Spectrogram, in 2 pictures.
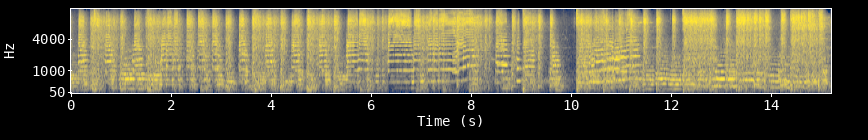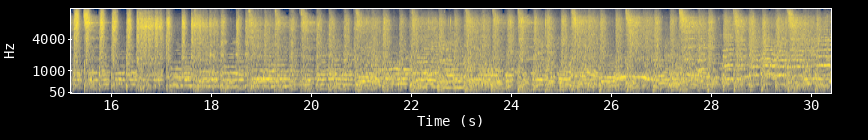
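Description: Brass band of trumpets, tubas and horns playing; the music breaks off briefly about ten seconds in and brass music resumes.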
